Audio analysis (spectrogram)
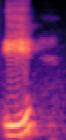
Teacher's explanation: ए तो कंठ का भी उपयोग हो रहा है दोस्तों और तालू के भी सहयोग से हो रहा है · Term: कंठ एवं तालू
